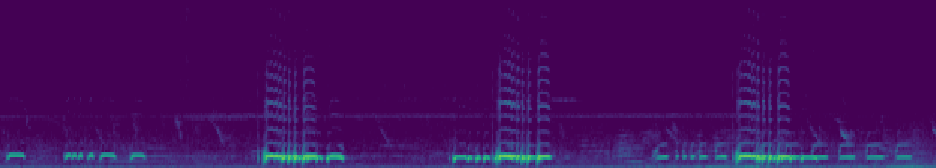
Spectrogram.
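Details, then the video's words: Local zebra dove lure call meant to stir rivals to reply: short bursts of soft rolling coos recur every couple of seconds, louder strident phrases alternating with quieter bubbling runs, over a low steady background hum. "Perkutut Lokal Gacor Raja Pikat Paling Ampuh Ahlinya Bikin Lawan Gacor Nyaut"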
